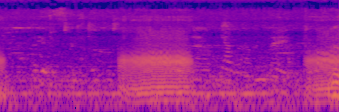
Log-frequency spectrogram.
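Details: Sleeping French bulldog snoring like a fat grandpa: a loud, rough, buzzy snore of about one second, with another starting about three seconds later. A quiet room hum sits between the snores.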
